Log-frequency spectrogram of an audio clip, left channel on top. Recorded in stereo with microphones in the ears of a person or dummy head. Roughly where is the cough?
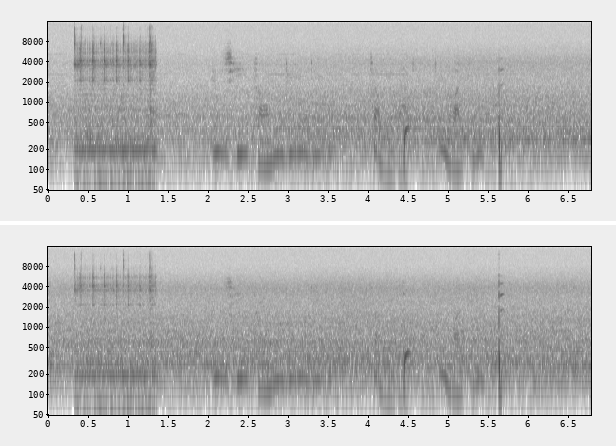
I don't hear a cough.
